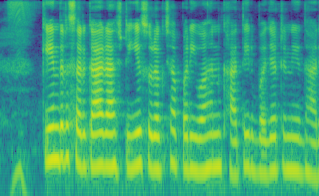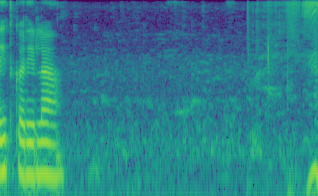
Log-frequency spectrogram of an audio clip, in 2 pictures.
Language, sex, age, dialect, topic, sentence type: Bhojpuri, female, 41-45, Southern / Standard, banking, statement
